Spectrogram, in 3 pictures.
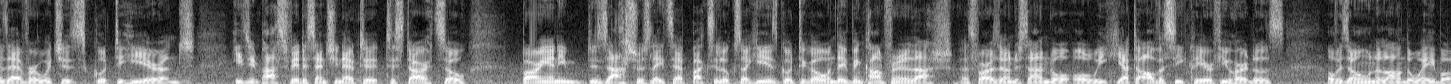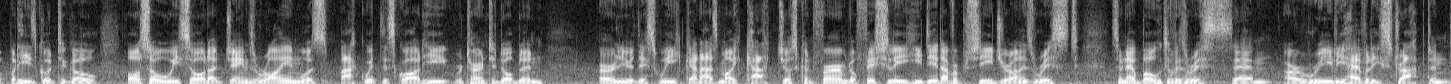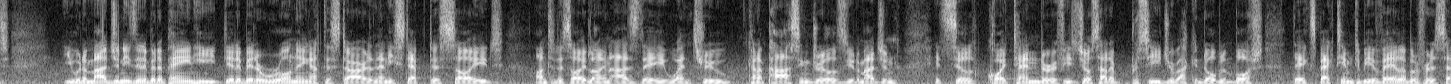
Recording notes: Live from the captain's run.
